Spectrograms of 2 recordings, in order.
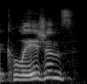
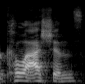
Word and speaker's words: Colossians: it Colon's one five it's a collisions or Colossians sorry guys Colossians one five it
